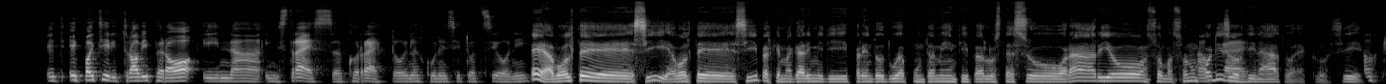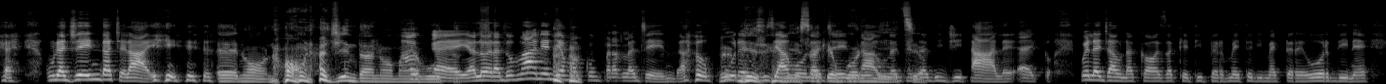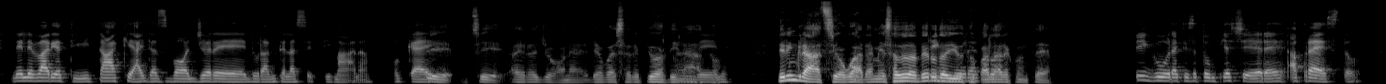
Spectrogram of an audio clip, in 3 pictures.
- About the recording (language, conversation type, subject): Italian, advice, Come mai sottovaluti quanto tempo ti serve per fare i compiti?
- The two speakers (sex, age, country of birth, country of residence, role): female, 55-59, Italy, Italy, advisor; male, 50-54, Italy, Italy, user
- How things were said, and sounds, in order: laughing while speaking: "ce l'hai?"; tapping; laughing while speaking: "no, un'agenda"; chuckle; laughing while speaking: "oppure"; unintelligible speech; other background noise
